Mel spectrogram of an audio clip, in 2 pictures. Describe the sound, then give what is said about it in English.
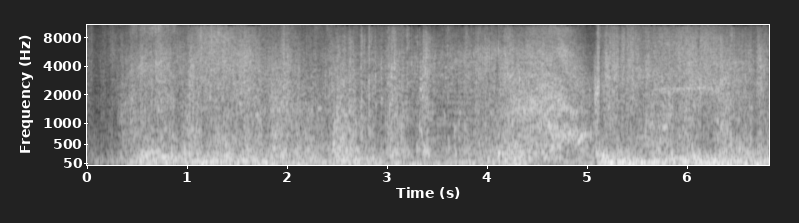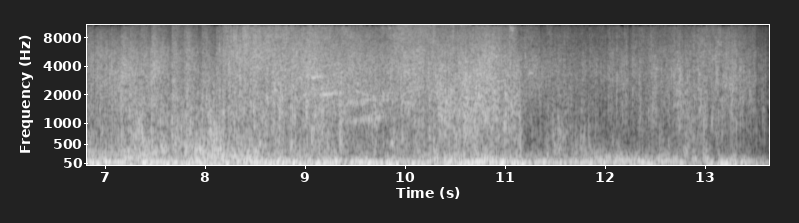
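A missile strikes a wreck and blows it apart in a loud, sustained explosion, a heavy rumbling roar with bursts and crackling debris that fills many seconds before easing slightly at the end. “In the cockpit, Turner selects a missile from a weapons menu and fires it at the wreck. The missile hits home, blowing the wreck to smithereens.”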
